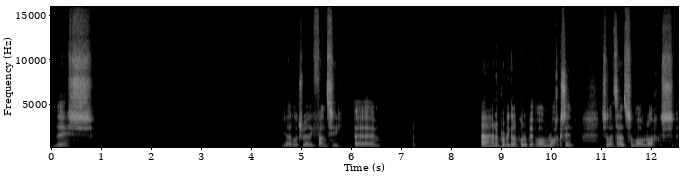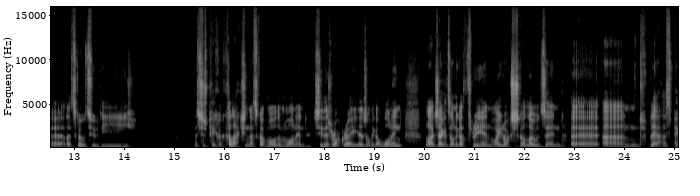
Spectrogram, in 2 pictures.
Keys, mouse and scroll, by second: 0.2 click, 0.9 click, 1.8 click, 3.6 click, 9.4-10.3 scroll up 1, 10.3 click, 11.3 click, 12.5-15.1 drag, 16.5-24.2 drag.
